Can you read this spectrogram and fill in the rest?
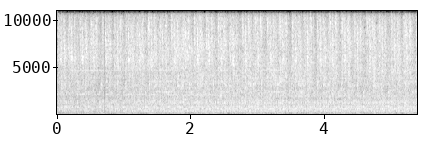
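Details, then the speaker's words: Embroidery machine being put through its paces before going back to the customer. Steady, unlaboured chugging of the needle at two to three strokes a second, with no catches or grinding. Normal stitching. "so just putting this machine through its Paces it's um it's going back to customer tomorrow morning first thing uh so that's just a little distraction so that'll just chug away right um until you need to change"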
